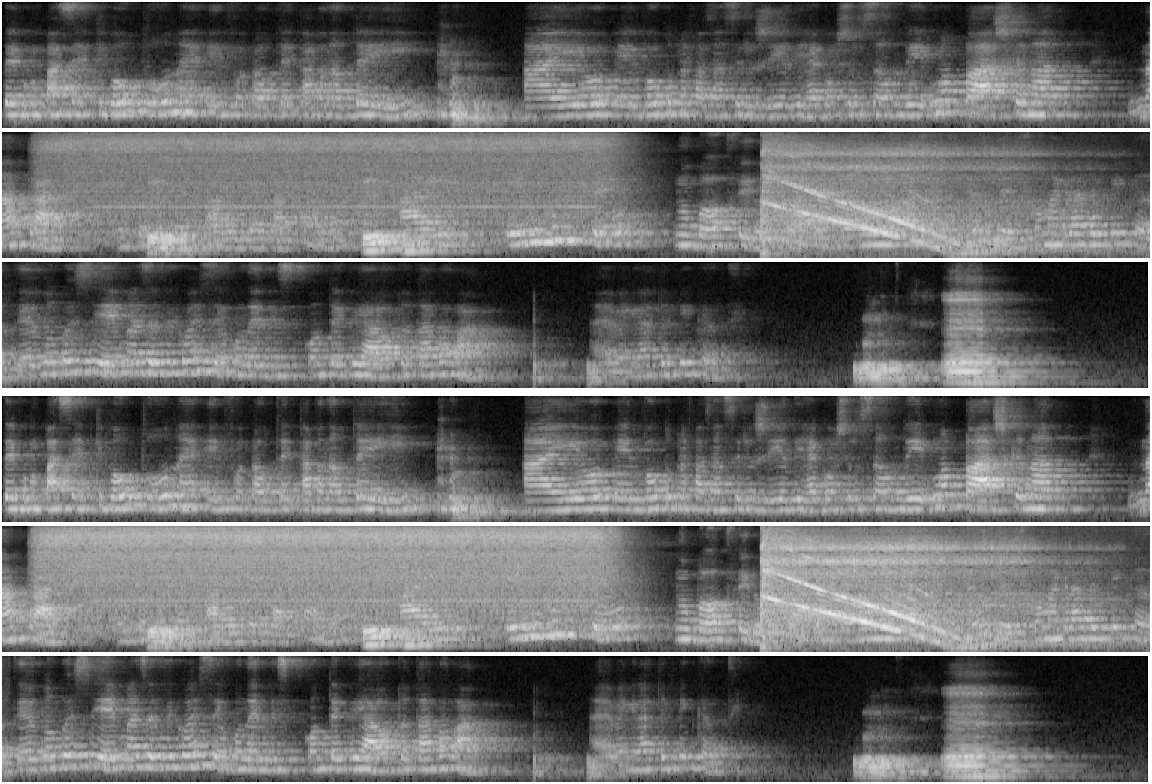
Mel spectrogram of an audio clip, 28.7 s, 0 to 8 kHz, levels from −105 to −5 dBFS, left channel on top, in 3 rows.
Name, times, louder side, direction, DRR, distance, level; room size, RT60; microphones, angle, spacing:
voice 1, 0.0-3.9 4.3-8.8 9.4-10.3 10.5-12.4 12.9-13.3 13.8-14.8 15.2-23.1 24.0-25.1, right 2 dB, 40° right, 5 dB, 3.5 m, -31 dB
sound 1, 9.8-14.8 15.9-18.8, right 8 dB, 85° right, 1.0 m, -23 dB
voice 2, 10.8-11.1 12.6-13.1 24.0-24.1 26.2-26.7 27.0-27.3, left 1 dB, 35° left, 3 dB, 2.6 m, -26 dB
20.0 x 13.5 x 9.8 m, 1.1 s
head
